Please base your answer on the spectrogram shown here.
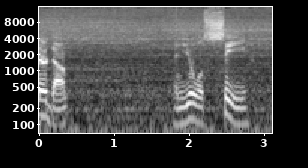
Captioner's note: air rushing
